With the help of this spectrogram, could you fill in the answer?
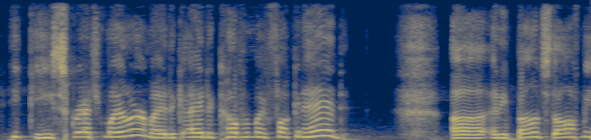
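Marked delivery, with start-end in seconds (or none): none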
